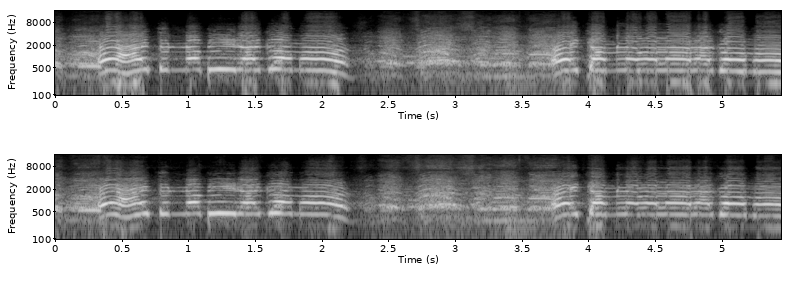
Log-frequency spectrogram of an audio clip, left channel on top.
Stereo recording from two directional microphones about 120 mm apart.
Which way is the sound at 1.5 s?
15° left (ahead or behind).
